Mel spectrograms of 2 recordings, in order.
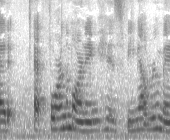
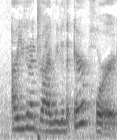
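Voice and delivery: ordinary talk

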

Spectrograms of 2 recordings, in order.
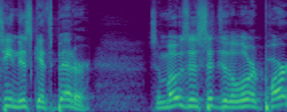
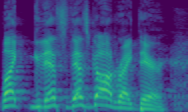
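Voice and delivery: normal talking voice

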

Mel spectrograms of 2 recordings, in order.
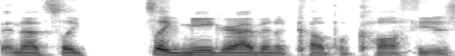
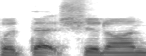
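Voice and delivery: ordinary talk

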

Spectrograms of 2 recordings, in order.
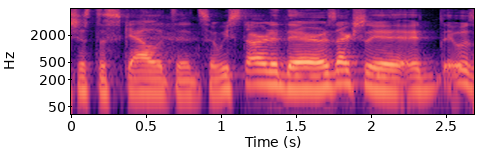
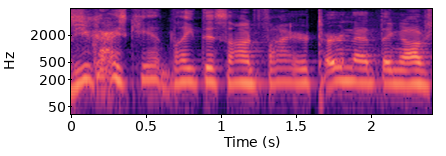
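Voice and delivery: mock woman's yell, higher pitch; 7 semitones higher, 5 dB quieter than usual. Retelling how a lady put out their fire: imitating her yelling. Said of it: "She's yelling at us".

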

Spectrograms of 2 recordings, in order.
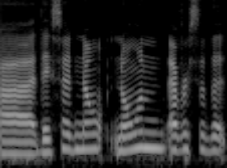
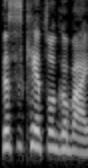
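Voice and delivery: put-on panicked voice, louder; 3 semitones higher, 10 dB louder than usual. Retelling how a character cancels the picnic: imitating a panicked character. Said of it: "in panic mode".

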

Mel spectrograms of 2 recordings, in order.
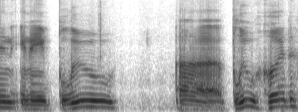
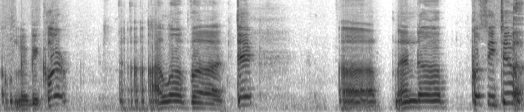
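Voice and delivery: halting, pitched-up delivery lingering on every uh; 5 semitones higher than usual. Doing a requested joke line as Barack Obama: Barack Obama impression. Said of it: "Can you do the bisexual Obama".

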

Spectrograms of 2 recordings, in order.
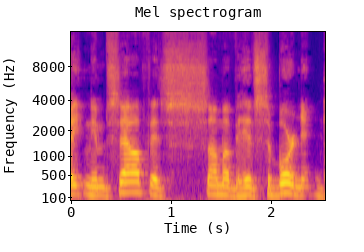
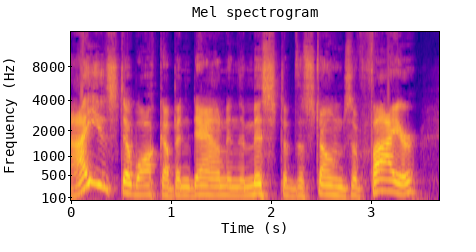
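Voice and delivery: ordinary delivery

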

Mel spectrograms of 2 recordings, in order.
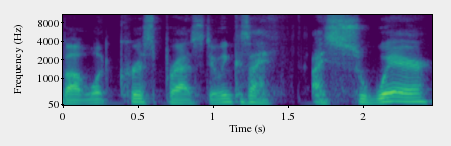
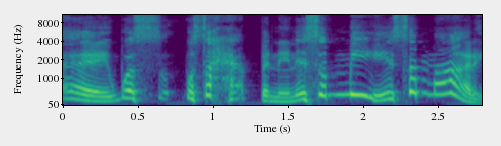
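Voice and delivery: cartoonish Italian accent, much higher, slower; 12 semitones higher, 4 dB louder than usual. Imagining how he will talk at the movie's start: Mario voice. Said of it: "he's going to be talking like that".

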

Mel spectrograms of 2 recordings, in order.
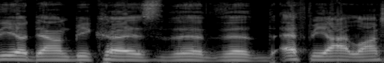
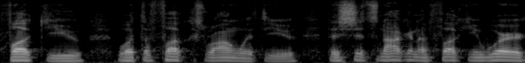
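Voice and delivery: mock, put-on upset freaking-out outburst; 2 semitones lower, 4 dB quieter than usual. Retelling a man's reaction after a card was shown to millions live, imitating someone freaking out.

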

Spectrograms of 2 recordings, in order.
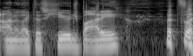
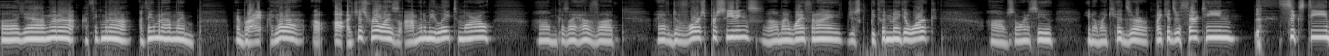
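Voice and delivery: put-on childlike voice, unbroken, much higher; 11 semitones higher than usual. Retelling a big dude's words in his unbroken kid voice. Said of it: "everything else had gotten into adult status except the voice".

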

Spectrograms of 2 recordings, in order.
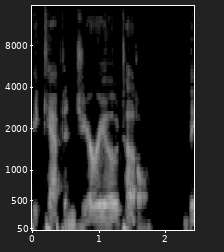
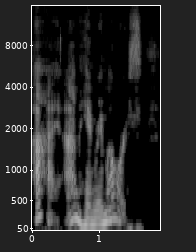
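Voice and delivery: very effeminate-sounding high voice; 7 semitones higher than usual. Recalling a Navy handshake, act out the man's introduction, imitating Henry Morris's very effeminate voice. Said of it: "he had a very effeminate sounding voice".

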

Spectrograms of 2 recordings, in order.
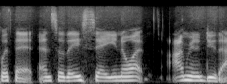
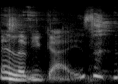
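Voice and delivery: hushed, very soft, choked-up, on the verge of tears; 8 semitones higher, 12 dB quieter than usual. Honoring the pastors after asking them to stand, close to tears. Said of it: "I'm gonna cry".

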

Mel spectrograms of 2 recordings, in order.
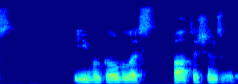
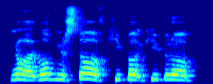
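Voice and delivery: loud, shrill, high-pitched shout, pitched way up; 12 semitones higher, 7 dB louder than usual. Retelling a driver calling out from his Jeep: imitating someone screaming. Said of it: "He's screaming out".

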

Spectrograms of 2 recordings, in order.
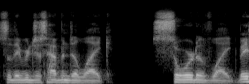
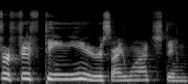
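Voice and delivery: very high-pitched frog puppet voice; 14 semitones higher than usual. Showing others an impersonation when the talk turns to the Muppets, spot-on Kermit impression. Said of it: "That's a really spot on impression".

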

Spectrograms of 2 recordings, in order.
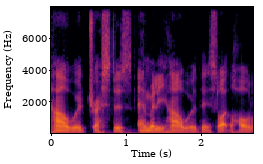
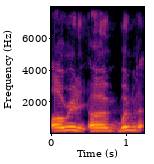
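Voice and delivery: high, loud, thick fake Cockney accent. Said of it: "I've got to do a Cockney accent".

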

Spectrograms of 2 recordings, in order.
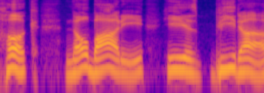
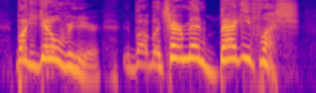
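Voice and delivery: high, swooping yell with a stumbling restart; 7 semitones higher, 3 dB louder than usual. Retelling a comic scene where someone calls buggy over: imitating someone yelling. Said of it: "somebody's yelling".

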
